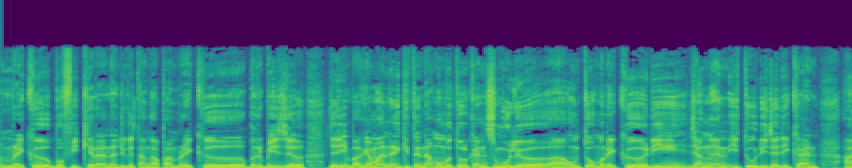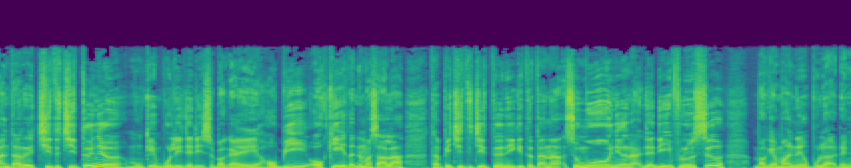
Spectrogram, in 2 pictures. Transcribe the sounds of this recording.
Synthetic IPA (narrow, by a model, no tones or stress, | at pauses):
məɾekəbərfikiɾandand͡ʒuɡat̪aŋɡapanməɾekʰəbərbezə | d͡ʒadibaɡajmanə̃k̬it̪ənaʔmə̃mbət̪ʊlkansəmũlə̰ṵnt̪ʊk̚məɾekʰənid͡ʒaŋãnit̪udid͡ʒadikan | ʔa̰nt̪aɾət͡ʃit̪ət͡ʃit̪əɲə̃muŋkɪnbolɛhd͡ʒadisəbaɡajɦobio̰ket̪aʔdəmasa̰lah | t̪apit͡ʃit̪ət͡ʃit̪ənik̬it̪ət̪anaʔsəmuəɲə̃na̰ʔd͡ʒadiːnfluɛnsə | baɡajmanə̃p̬ula̰ʔdəŋ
